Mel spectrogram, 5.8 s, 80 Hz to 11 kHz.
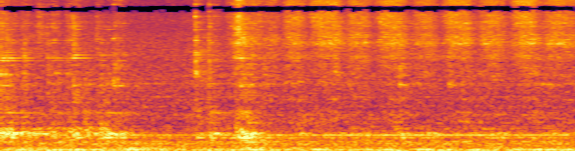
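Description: Slag being scraped off a fresh 6010 stick weld bead on a steel T-joint with a hand cleaning tool, in quick repeated scraping strokes, about four a second in the second half.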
